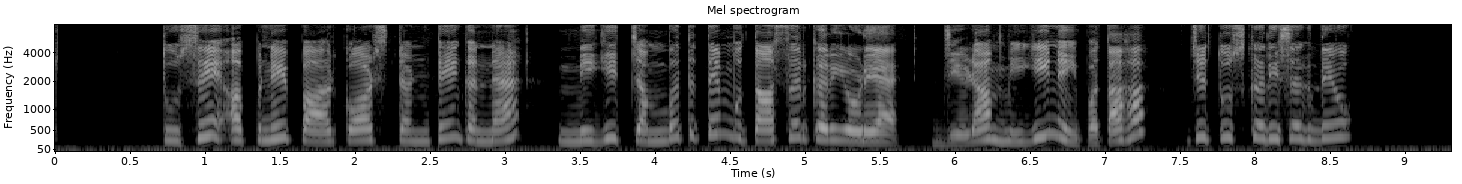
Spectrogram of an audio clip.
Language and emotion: Dogri, surprised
